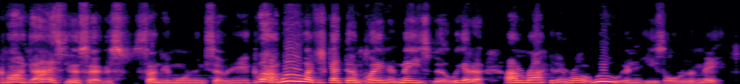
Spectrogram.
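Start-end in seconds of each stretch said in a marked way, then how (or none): 0.0-0.7 much higher, louder, eager "come on guys"; imitating Eddie. Eddie urging the band early morning, high eager impression. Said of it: "He would be like". 2.5-6.3 hyped-up, much higher and much louder, faster whooping; Eddie all fired up. Retold or imitated. Eddie back from a Maysville gig, high whooping hyped impression. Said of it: "He would be like".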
